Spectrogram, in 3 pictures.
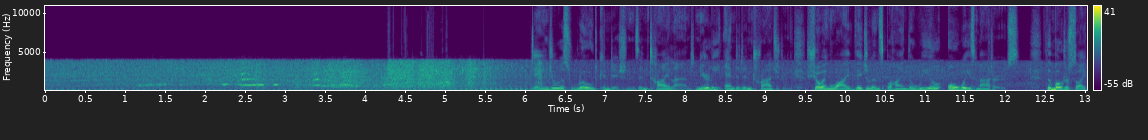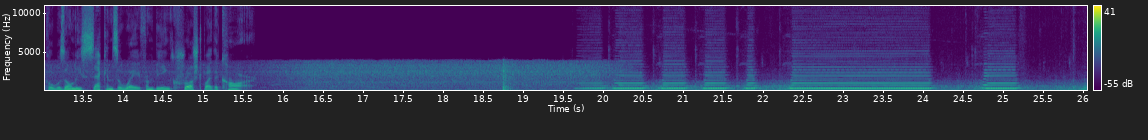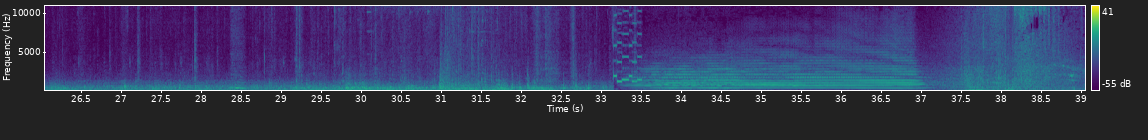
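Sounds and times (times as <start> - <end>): rumbling traffic: 0.0 - 39.0
vehicle horn honking: 19.6 - 25.3, 33.4 - 37.2
second horn sounding steadily: 19.6 - 25.4, 33.5 - 37.2.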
